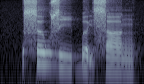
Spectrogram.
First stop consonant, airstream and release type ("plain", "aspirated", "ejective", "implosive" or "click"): implosive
